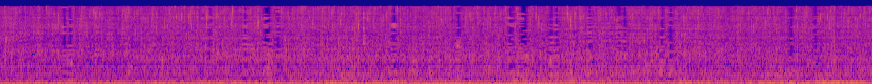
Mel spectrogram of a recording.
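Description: Marinated chicken and freshly added tomato puree sizzling in a hot kadai, with scattered small crackles over a low steady rumble.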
